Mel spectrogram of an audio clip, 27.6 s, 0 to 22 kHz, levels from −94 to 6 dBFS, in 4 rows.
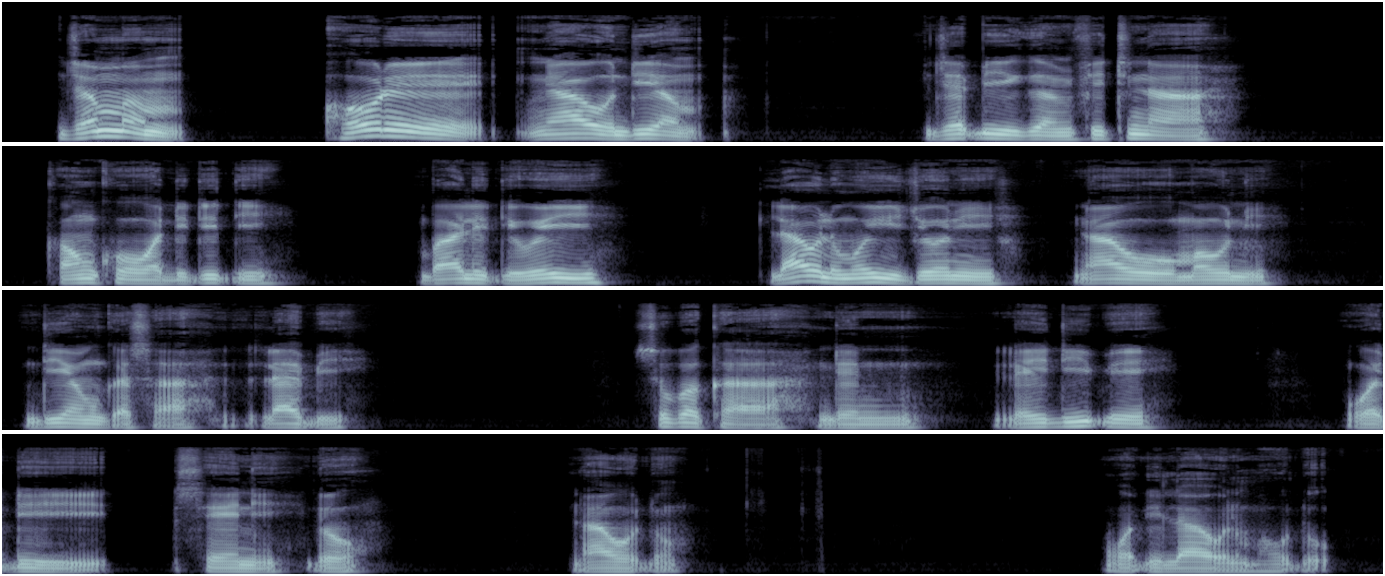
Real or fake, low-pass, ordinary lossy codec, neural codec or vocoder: real; 14.4 kHz; none; none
